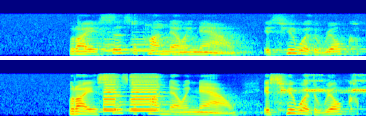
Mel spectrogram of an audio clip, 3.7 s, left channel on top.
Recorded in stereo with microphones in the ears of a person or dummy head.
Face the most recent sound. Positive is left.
turn(degrees=-60)  # may be behind; listen again after turning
